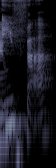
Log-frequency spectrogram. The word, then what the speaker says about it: Aoife: Aoife. I tell people it's like FIFA, the soccer organization, without the F.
